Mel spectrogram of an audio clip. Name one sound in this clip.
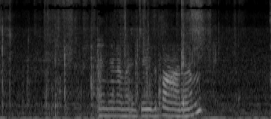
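A sheet of paper rustles as it is handled.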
